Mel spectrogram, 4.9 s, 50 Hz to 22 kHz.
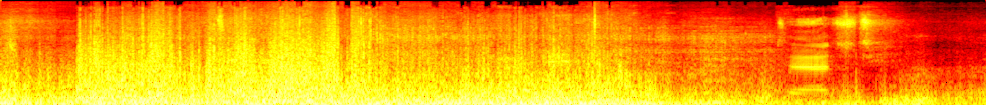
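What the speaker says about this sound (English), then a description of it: "We're only dealing with probably 10-mile-an-hour wind here, and it's almost tipping me over" Strong wind batters the microphone on an open hilltop, a loud, steady roaring rush that eases slightly near the end, with a brief higher tone breaking through.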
